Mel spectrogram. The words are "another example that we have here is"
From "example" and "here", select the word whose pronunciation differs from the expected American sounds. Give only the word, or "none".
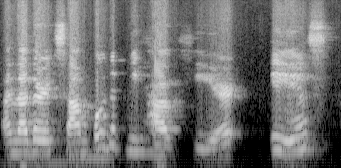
example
